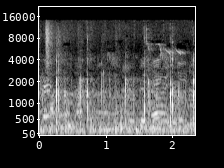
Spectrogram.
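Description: Cricket fielders calling encouragement between deliveries, with short sharp claps about four a second and indistinct shouts.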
